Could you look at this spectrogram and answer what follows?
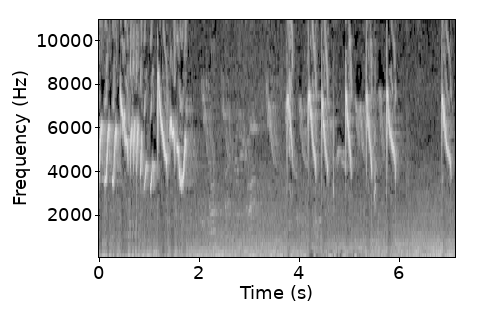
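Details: Mountain white-eye lure for prompting song, 'nembak' and 'ngecal' style: a fast twittering run of high falling whistles, a quieter gap, then evenly spaced single piercing downslurs.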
